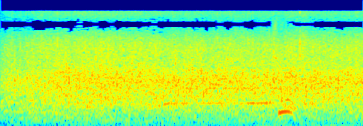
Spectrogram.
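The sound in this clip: Steady, dense applause plays as a sound effect on a talk-show-style set with no real audience. The clapping holds at an even level for the whole stretch.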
